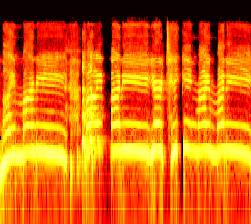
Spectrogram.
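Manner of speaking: acted, very high, shrill child's wail, "money" drawn out. A parent retells their son's outburst in a grocery store, imitating a child screaming. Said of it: "And he starts screaming".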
